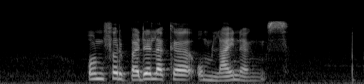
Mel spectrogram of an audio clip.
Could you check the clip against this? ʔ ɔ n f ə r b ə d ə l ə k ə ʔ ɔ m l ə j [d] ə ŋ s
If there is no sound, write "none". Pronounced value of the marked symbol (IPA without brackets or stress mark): n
